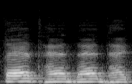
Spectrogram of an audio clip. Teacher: जीवा का जो आगे वाला भाग है वो नीचे वाले जो दांत है उन दांतों पर रुकती है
